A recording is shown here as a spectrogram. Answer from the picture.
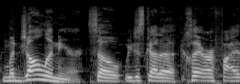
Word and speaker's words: Mjolnir: The armor itself in Halo is called Mjolnir, or part of Project Mjolnir. It's spelled like this, and while you could have some slightly different variations on how you might pronounce that, it's definitely not Mjolnir, so we just gotta clarify that right now.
